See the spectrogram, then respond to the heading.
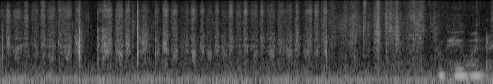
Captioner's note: writing sounds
